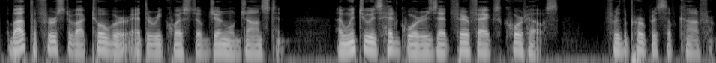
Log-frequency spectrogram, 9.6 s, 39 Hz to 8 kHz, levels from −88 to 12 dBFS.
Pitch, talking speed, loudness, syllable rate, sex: 100 Hz, 155 wpm, -24 LUFS, 5.1 syllables/s, male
